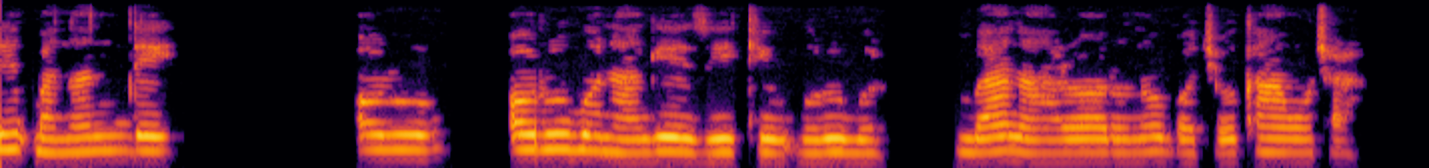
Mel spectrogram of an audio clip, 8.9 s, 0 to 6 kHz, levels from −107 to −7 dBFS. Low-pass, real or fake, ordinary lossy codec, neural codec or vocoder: 5.4 kHz; real; none; none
